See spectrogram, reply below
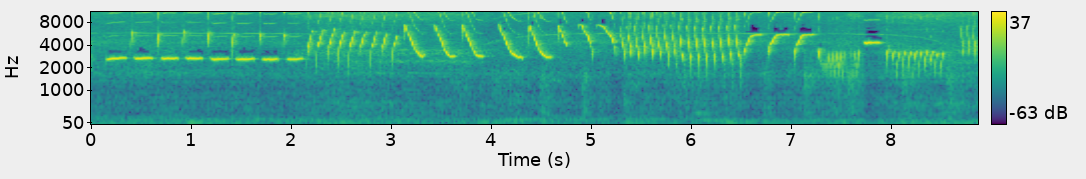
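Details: Training song for young canaries, performed champion-style: a continuous run of changing tours, with steady repeated notes giving way to rapid downward-sweeping whistles, fast trills and buzzy rolls, loud and clear throughout.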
